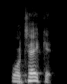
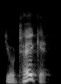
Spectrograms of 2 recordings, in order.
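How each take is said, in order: First: "We'll take it" as a settled, simple statement; decisive statement. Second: "You'll take it?" rising at the end as a question; echoed question. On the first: Buyer's statement in retold exchange. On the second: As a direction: echo "You'll take it?" as if checking, tune going up. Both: Retold or imitated.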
